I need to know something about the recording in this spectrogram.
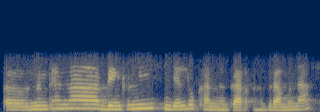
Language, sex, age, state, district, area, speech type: Bodo, female, 18-30, Assam, Chirang, urban, conversation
